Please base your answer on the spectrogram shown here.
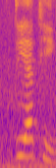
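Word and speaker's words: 家庭: ออก เสียง ว่า ว่า เจีย หลิง เจีย หลิง เจีย ทิ้ง นะ คะ คำ นี้ นะ คะ จะ หมาย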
